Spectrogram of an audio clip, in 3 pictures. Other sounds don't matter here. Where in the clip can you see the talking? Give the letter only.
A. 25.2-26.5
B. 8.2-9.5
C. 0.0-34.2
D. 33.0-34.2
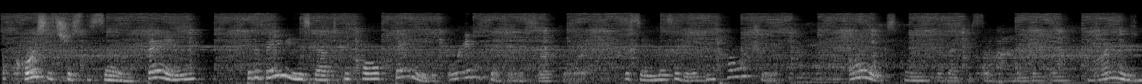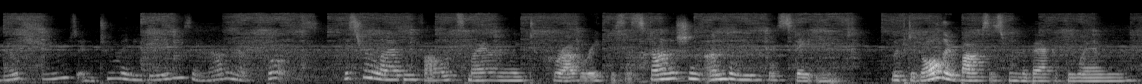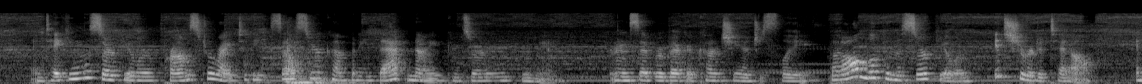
C.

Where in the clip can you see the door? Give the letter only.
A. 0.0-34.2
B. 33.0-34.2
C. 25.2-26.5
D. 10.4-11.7
C.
